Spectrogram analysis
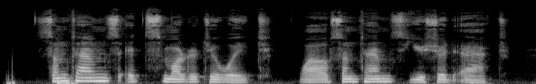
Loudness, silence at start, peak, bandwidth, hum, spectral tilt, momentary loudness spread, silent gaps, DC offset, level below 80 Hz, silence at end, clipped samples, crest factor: -18 LUFS; 0.05 s; -4 dBFS; 14.5 kHz; none; -5 dB/octave; 12 LU; none; under 0.1%; -34 dBFS; 0.3 s; under 0.1%; 16 dB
